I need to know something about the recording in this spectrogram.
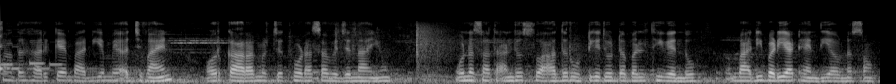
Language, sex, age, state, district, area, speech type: Sindhi, female, 30-45, Delhi, South Delhi, urban, spontaneous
